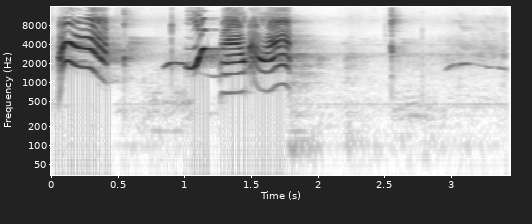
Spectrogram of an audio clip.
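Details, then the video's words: Pet ringneck parrot said to say "mummy" and "mitthu" gives strong harmonic cries that swoop down and rise again, several in close succession, then a short pause and a faint rising note. "Talking parrot || mummy mummy mitthu mitthu bolta tota"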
